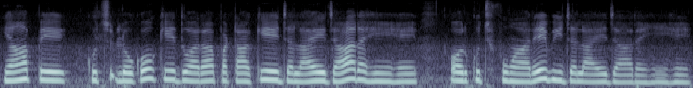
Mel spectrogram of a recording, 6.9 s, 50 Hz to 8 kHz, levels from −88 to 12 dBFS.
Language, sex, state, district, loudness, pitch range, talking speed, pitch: Hindi, female, Rajasthan, Jaipur, -15 LUFS, 215-250 Hz, 165 wpm, 230 Hz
